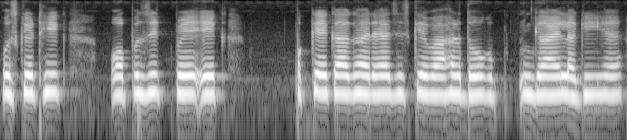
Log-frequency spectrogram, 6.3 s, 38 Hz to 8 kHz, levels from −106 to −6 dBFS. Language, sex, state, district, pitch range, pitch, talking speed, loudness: Hindi, female, Jharkhand, Garhwa, 215-230 Hz, 220 Hz, 145 wpm, -14 LUFS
